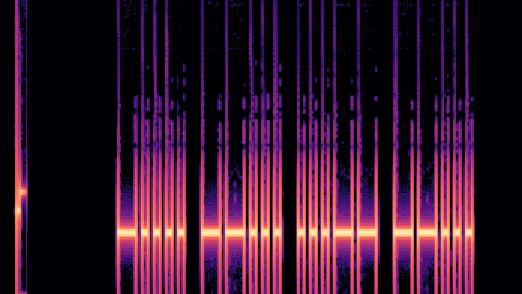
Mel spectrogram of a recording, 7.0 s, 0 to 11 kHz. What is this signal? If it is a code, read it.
Morse code, heard as a keyed tone, about 15 wpm, 700 Hz. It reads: 6737
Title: Common Cut Numbers - 4-Digit 15wpm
